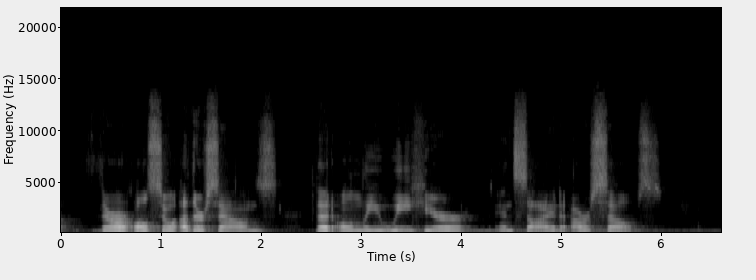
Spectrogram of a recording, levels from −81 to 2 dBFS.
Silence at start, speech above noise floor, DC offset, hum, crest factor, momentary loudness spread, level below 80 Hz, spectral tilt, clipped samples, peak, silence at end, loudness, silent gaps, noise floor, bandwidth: 0 s; 29 dB; under 0.1%; none; 20 dB; 14 LU; -76 dBFS; -4.5 dB/octave; under 0.1%; -16 dBFS; 0.65 s; -35 LUFS; none; -64 dBFS; 14 kHz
